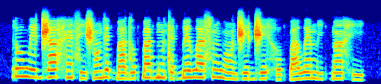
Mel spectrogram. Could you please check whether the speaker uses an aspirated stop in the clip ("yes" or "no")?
no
